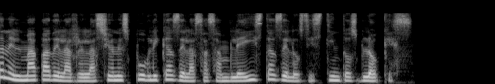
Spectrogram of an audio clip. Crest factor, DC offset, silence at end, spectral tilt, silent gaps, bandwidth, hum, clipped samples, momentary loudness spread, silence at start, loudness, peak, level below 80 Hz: 14 dB; under 0.1%; 0.85 s; -4.5 dB/octave; none; 12 kHz; none; under 0.1%; 6 LU; 0 s; -19 LUFS; -4 dBFS; -66 dBFS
